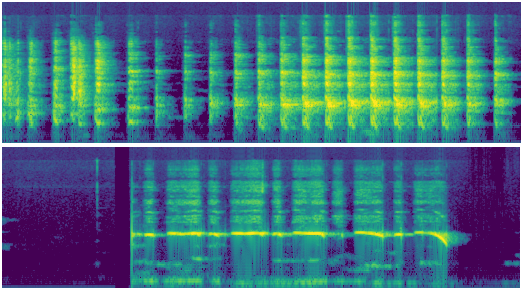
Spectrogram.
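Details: Chukar partridge, six months old, kept for hunting, giving a fast series of harsh clucking notes about three per second, rising in strength, then a pause and a long whistled tone with quieter background noise.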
